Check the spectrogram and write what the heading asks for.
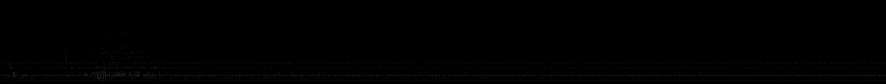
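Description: Near silence with a steady electrical mains hum, and a faint brief hiss about a second in.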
